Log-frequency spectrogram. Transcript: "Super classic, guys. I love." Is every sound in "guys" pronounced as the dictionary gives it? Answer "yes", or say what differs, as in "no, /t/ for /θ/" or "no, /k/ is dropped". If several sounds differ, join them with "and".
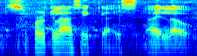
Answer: no, /s/ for /z/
